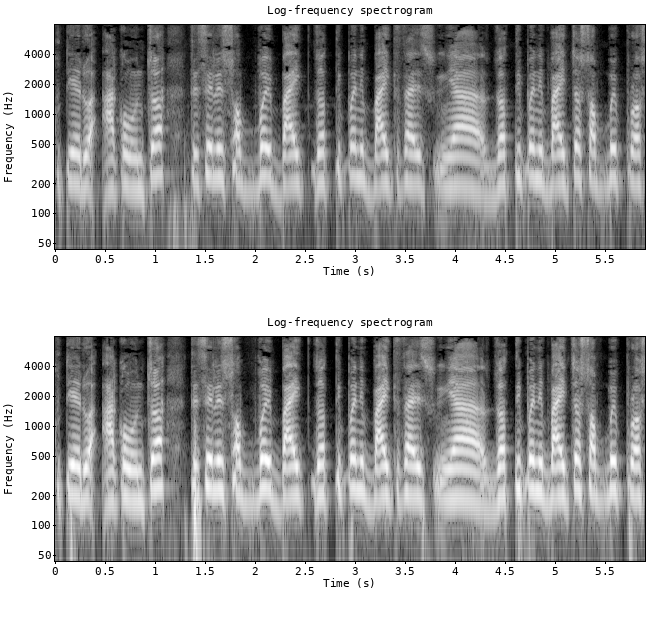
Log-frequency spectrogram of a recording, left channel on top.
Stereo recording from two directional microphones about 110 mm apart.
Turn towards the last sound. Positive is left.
turn(degrees=-55)  # may be behind; listen again after turning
